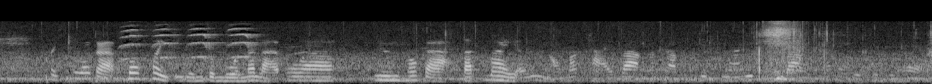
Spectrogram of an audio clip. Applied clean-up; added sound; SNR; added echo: none; Chirp, tweet; 4 dB; none.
